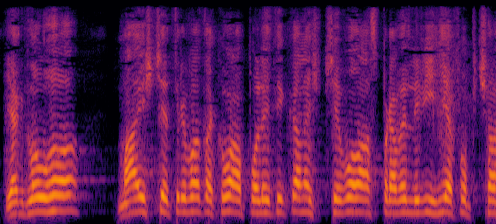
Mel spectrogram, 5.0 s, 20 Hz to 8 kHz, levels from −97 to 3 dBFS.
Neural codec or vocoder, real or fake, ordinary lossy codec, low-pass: none; real; AAC, 32 kbps; 7.2 kHz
